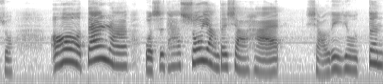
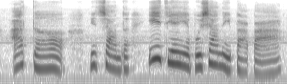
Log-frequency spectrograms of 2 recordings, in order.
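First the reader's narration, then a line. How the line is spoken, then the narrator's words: Quiet, forced smile. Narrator (Chinese): 小丽挤出笑容，小声地说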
